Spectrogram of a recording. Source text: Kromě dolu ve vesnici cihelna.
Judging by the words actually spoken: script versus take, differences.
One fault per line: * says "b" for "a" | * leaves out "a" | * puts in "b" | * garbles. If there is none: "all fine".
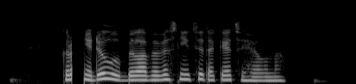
* puts in "byla"
* puts in "také"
